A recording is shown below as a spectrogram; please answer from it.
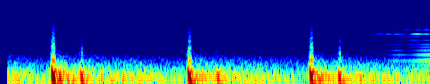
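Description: Heartbeat-like intro sound effect: three slow double thumps, lub-dub, a little over a second apart, over a low rumbling drone. A held musical chord fades in near the end.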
